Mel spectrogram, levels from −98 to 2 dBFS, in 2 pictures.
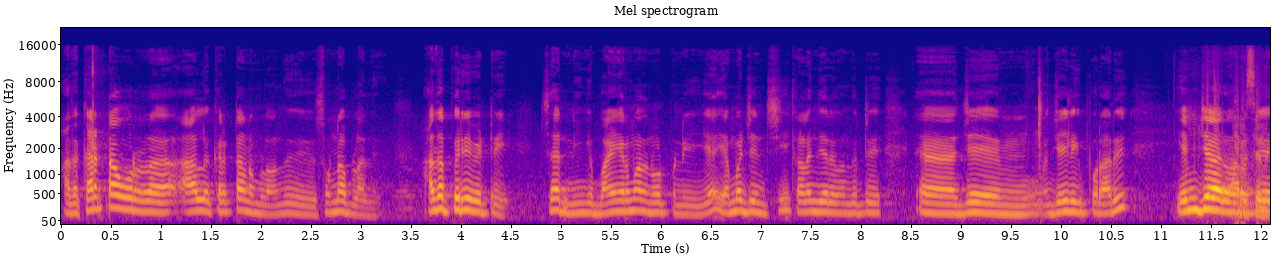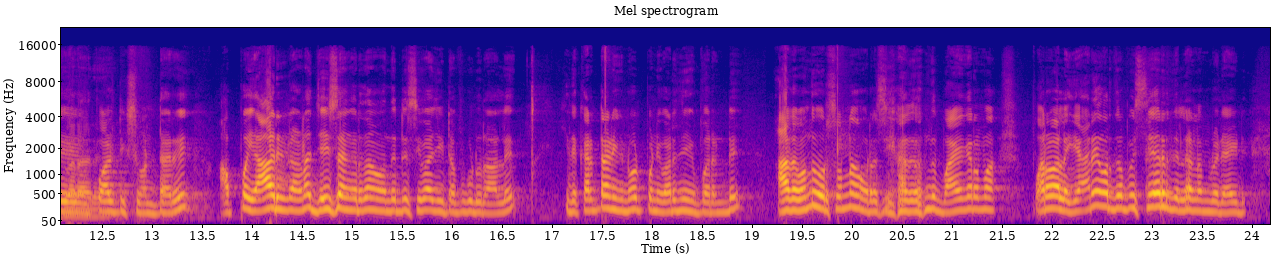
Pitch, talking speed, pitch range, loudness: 180 Hz, 145 wpm, 165-210 Hz, -20 LUFS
